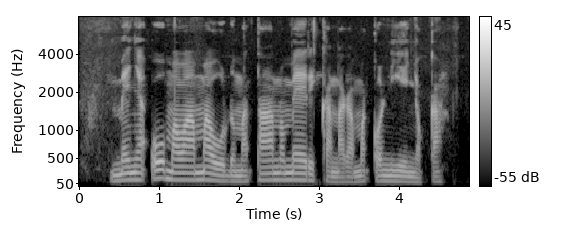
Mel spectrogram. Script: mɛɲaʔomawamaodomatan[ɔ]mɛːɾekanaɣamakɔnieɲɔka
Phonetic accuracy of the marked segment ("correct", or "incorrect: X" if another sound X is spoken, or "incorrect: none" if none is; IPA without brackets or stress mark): correct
